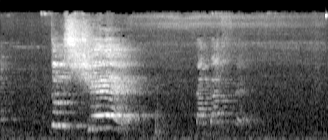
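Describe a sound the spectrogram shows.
A woman speaks with animation into a microphone, heard through loudspeakers in an echoing hall.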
